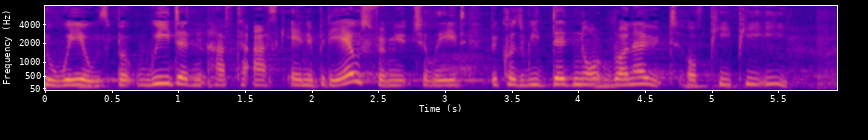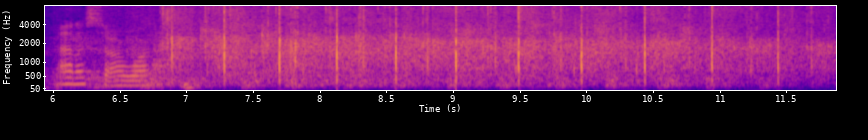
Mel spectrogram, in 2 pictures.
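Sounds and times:
speech: 0:00.0 - 0:07.3
crowd applause: 0:06.4 - 0:11.8.

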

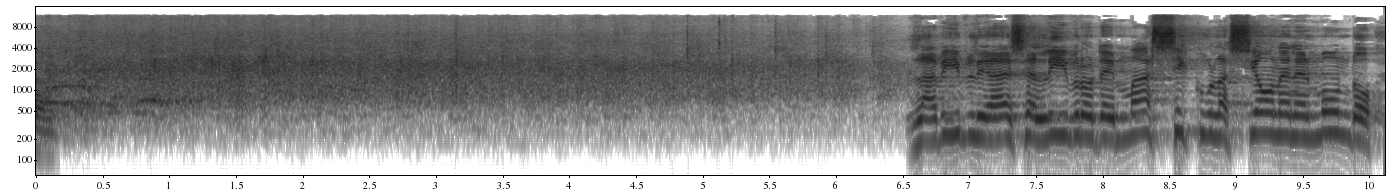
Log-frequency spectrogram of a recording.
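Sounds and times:
audience applause: 0:00.0 - 0:06.8
speech: 0:06.6 - 0:10.1.

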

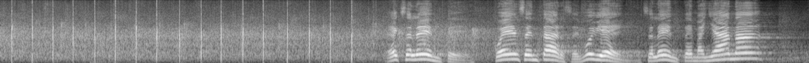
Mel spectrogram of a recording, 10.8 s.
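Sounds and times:
children applauding: 0:00.0 - 0:08.0
speech: 0:05.2 - 0:10.2.

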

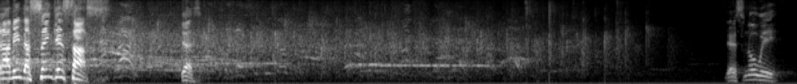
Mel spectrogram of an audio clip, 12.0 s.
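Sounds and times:
speech: 0:00.0 - 0:01.6, 0:02.7 - 0:03.1, 0:11.0 - 0:11.7
faint cheer: 0:00.0 - 0:08.6
audience clapping: 0:00.0 - 0:10.4.

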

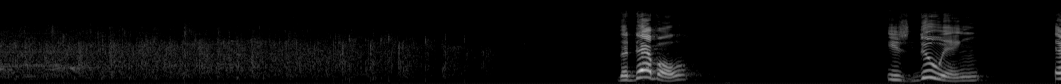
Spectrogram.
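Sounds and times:
audience clapping: 0:00.0 - 0:05.4
speech: 0:06.2 - 0:07.0, 0:08.9 - 0:09.9.

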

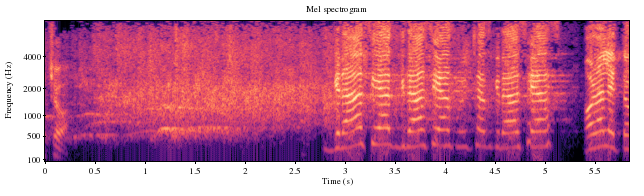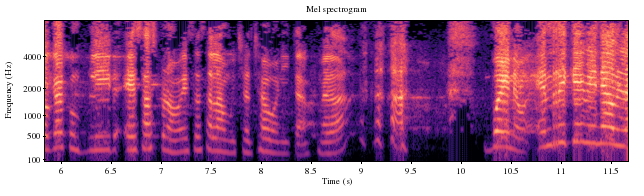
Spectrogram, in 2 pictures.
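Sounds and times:
audience applause: 0:00.0 - 0:04.6
speech: 0:00.1 - 0:00.7, 0:02.8 - 0:11.6
laughter: 0:09.1 - 0:09.7.

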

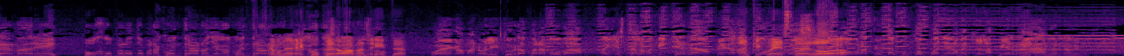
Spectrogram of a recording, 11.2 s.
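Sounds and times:
speech: 0:00.5 - 0:11.0
toy trumpet: 0:05.4 - 0:11.2.

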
